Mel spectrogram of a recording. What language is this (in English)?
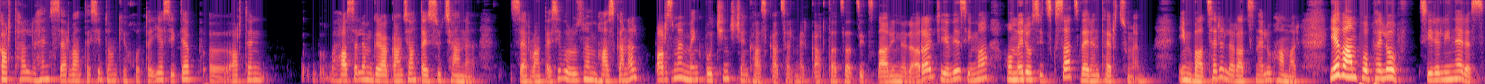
Romanian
